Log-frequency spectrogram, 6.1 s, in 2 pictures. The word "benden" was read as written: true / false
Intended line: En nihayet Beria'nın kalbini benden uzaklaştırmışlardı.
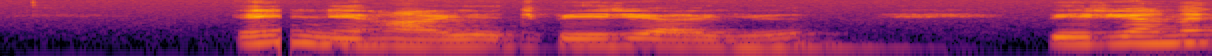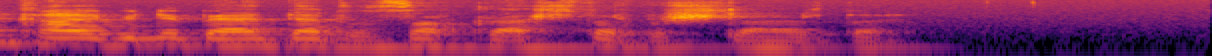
true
